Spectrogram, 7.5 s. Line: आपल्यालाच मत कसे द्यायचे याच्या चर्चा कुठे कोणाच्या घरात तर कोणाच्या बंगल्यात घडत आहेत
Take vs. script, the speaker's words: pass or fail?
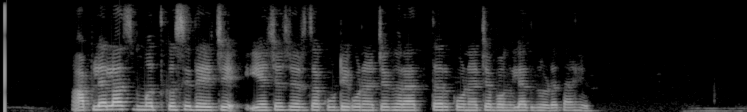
pass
